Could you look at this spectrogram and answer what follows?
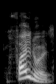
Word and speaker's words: Feyenoord: And I hope I pronounced that right. Feyenoord, yeah.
